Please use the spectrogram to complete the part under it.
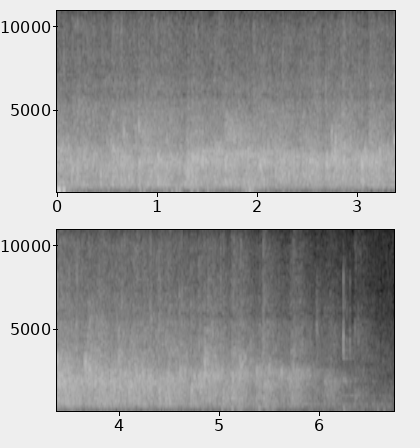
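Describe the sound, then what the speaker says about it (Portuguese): A church congregation gives a sustained round of applause during a service, the dense clapping holding steady before fading out toward the end. "Dê uma salva de palmas, Espírito Santo."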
